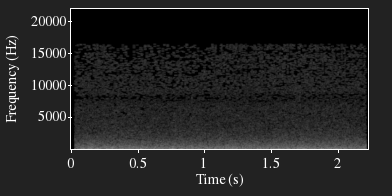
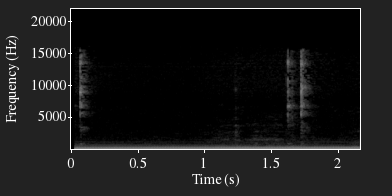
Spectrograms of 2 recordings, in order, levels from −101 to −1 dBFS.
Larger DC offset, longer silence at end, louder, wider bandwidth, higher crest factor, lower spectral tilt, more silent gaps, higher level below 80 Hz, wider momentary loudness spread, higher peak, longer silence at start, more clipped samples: neither; about the same, 0 s vs 0 s; second, -56 LUFS vs -52 LUFS; about the same, 16.5 kHz vs 16 kHz; about the same, 14 dB vs 16 dB; about the same, -5.5 dB/octave vs -6 dB/octave; neither; second, -58 dBFS vs -50 dBFS; about the same, 1 LU vs 3 LU; second, -38 dBFS vs -34 dBFS; about the same, 0 s vs 0.05 s; neither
